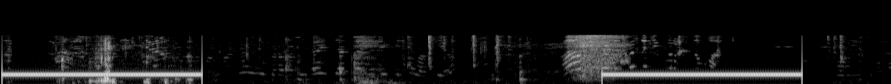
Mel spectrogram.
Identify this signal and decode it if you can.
Ringback tone (North America), 440 + 480 Hz.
